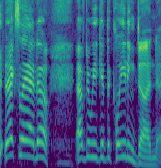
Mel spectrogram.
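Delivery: high-pitched, amused squeal of a voice; laughing. Real, not acted. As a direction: squeeze the words out high after a laugh. Breaks up laughing mid-story.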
